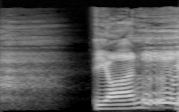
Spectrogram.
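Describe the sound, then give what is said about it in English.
A yawn from the game Yawn Fest: a long breathy inhale, a brief pause, then a drawn-out voiced groan that wavers in pitch before trailing off. “You can't miss the yawns.”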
